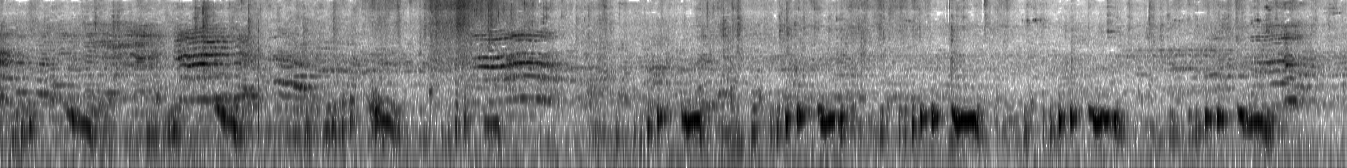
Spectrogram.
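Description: Domestic pigeons cooing, a steady run of short, low coos that grows busier and louder in the second half.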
